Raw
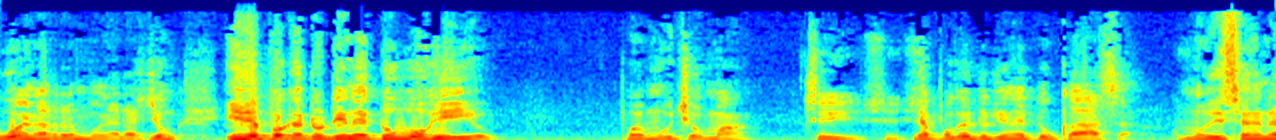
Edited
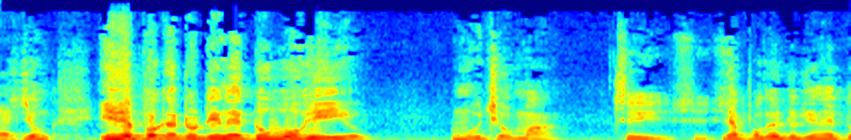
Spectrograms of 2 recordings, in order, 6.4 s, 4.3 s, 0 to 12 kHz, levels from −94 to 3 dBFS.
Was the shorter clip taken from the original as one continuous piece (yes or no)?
no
